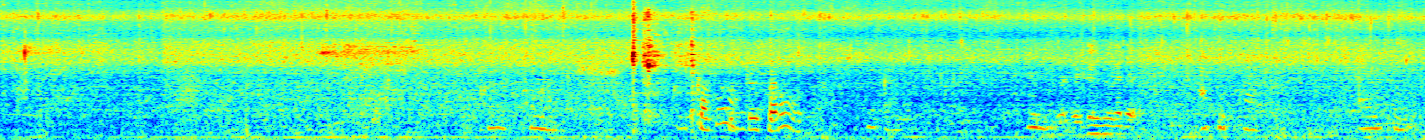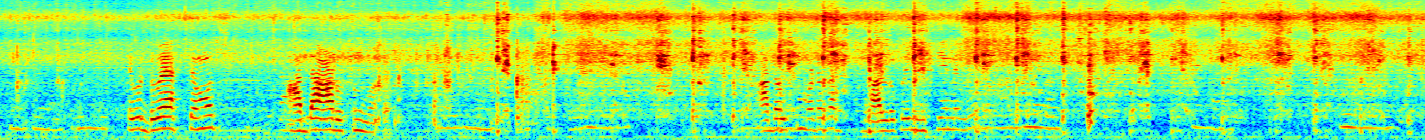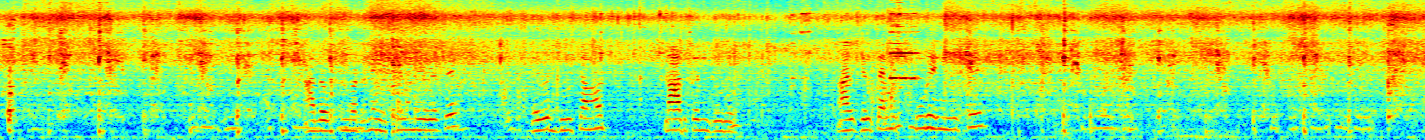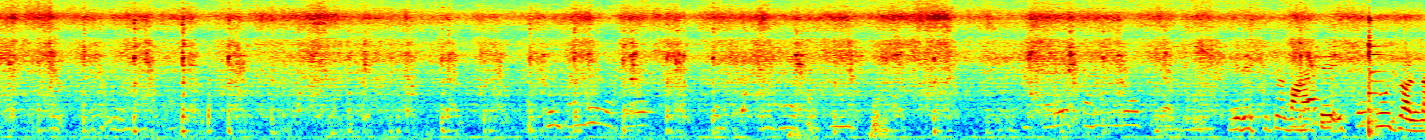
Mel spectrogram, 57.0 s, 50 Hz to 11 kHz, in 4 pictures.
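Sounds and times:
vegetables sizzling in oil: 0.0 - 57.0
spatula scraping a metal pan: 18.0 - 32.6, 36.2 - 57.0.

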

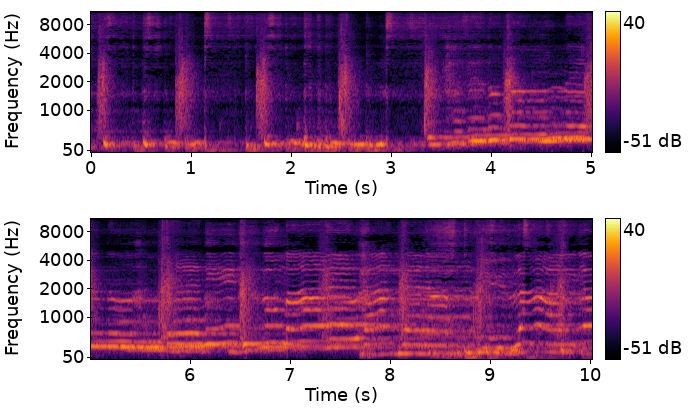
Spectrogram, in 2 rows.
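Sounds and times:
steady beat of sharp hits: 0.0 - 3.6
women singing close harmony: 3.4 - 10.0.

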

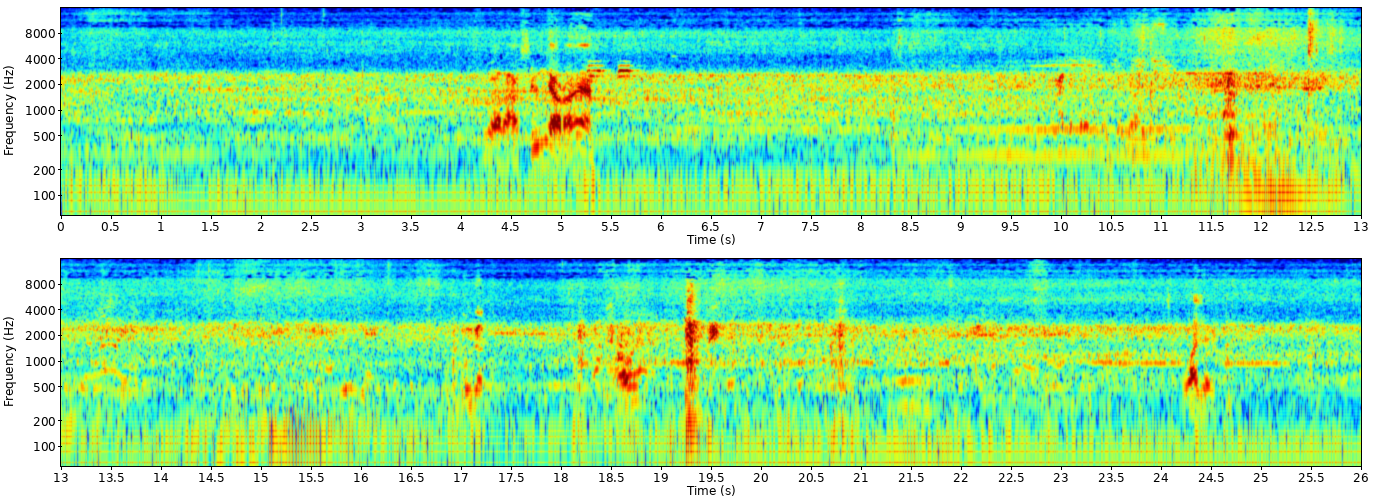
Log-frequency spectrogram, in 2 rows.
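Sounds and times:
excavator diesel engine running: 0.0 - 26.0.

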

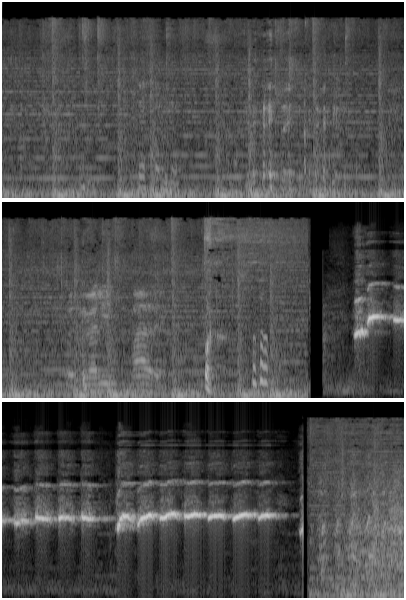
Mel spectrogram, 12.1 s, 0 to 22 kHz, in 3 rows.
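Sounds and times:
high warbling whistle blasts: 7.5 - 11.1.

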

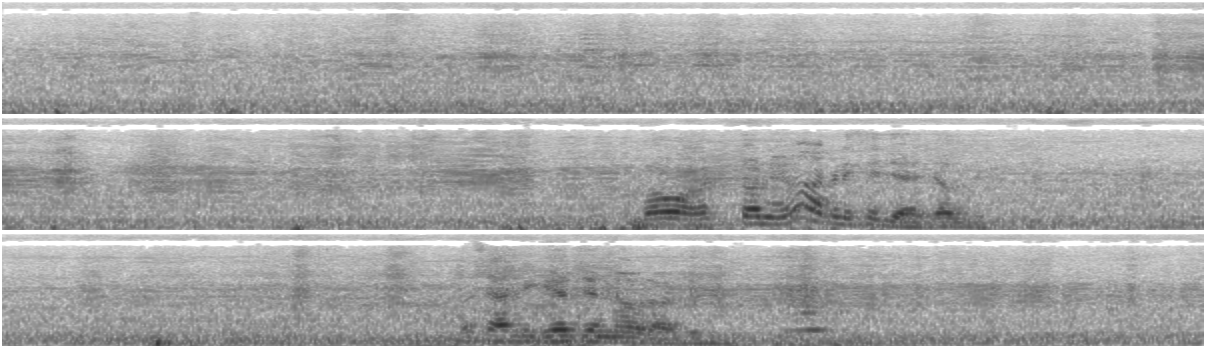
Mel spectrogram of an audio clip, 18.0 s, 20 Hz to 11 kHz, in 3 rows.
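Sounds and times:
electric hair clipper running: 0.0 - 18.0.

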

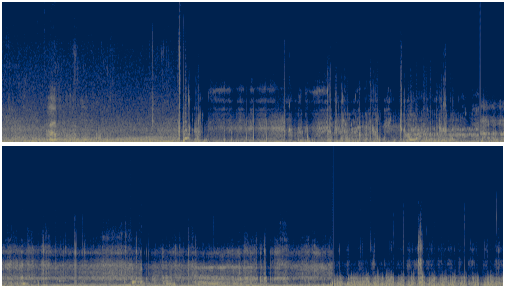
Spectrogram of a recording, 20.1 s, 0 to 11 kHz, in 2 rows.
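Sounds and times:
muffled underwater gurgling: 0.8 - 20.0
small clicks and crackles: 1.4 - 20.0.

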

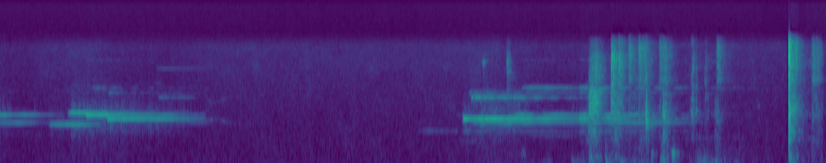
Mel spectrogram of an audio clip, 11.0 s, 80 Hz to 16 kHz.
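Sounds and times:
bell-like chime: 0.0 - 3.0, 5.6 - 9.3.

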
